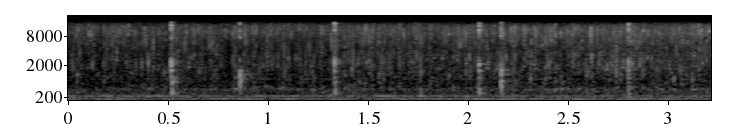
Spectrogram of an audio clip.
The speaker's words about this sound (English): locations that you can have water flowing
